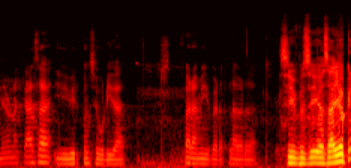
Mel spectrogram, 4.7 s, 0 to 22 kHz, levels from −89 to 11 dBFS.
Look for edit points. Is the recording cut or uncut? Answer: uncut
